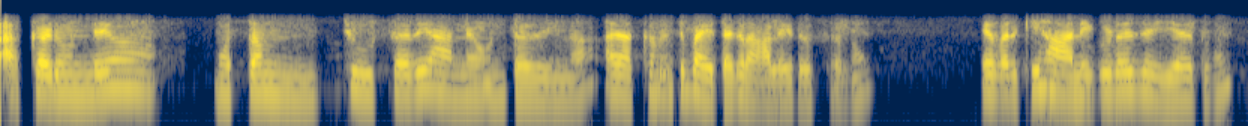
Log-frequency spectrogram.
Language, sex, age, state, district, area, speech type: Telugu, female, 18-30, Telangana, Mulugu, rural, conversation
